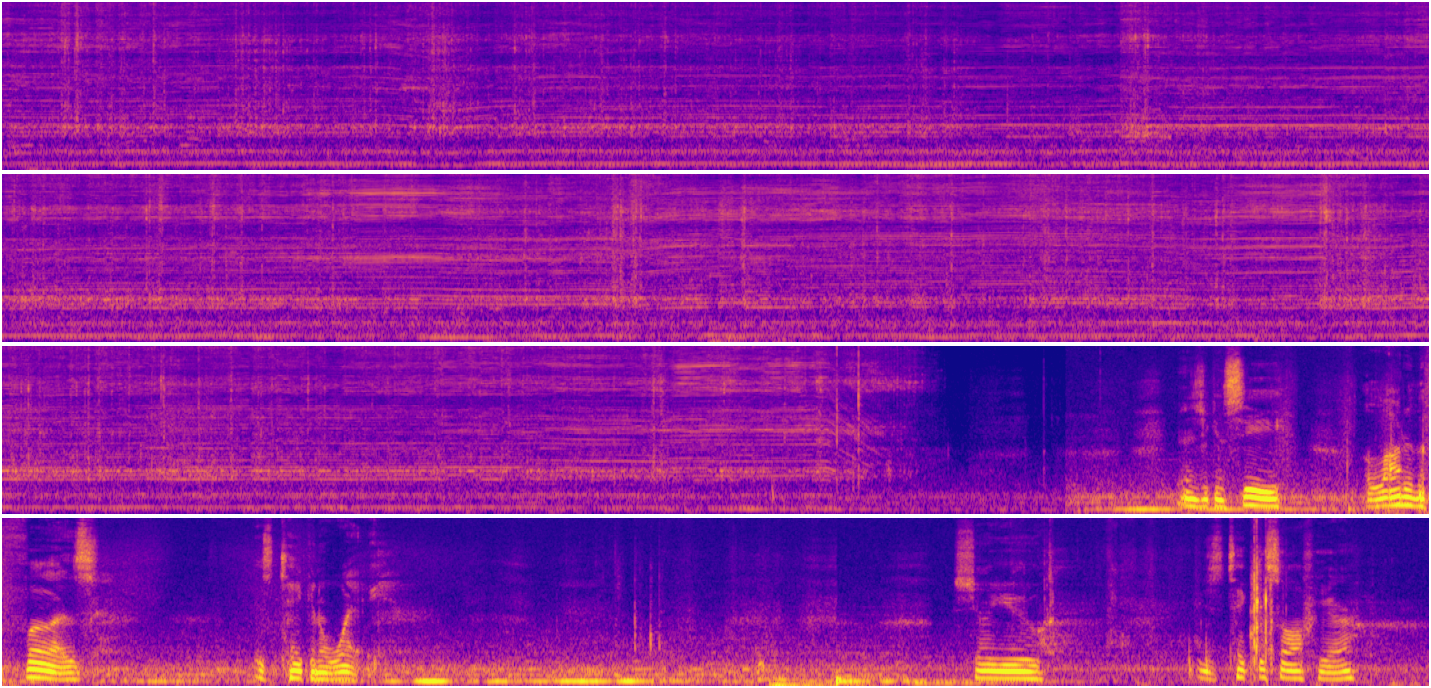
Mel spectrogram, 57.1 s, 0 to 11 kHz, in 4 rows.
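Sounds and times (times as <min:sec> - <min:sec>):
lint remover motor buzzing: 0:00.0 - 0:38.2, 0:53.2 - 0:56.8.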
